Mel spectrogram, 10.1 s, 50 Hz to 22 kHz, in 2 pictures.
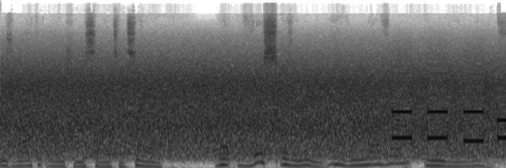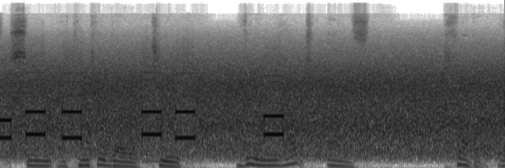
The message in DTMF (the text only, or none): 663496 96 8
